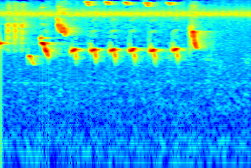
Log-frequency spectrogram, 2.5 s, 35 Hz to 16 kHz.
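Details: June 2017 sunset song of a common nightingale: a few quick opening notes, then eight evenly spaced, loud, clipped notes repeated about four times a second, ending in a higher flick, with a constant high whine behind.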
